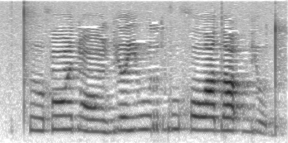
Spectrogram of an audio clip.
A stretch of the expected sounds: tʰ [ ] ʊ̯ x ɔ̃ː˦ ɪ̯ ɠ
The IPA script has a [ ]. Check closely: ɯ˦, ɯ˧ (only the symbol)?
ɯ˧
